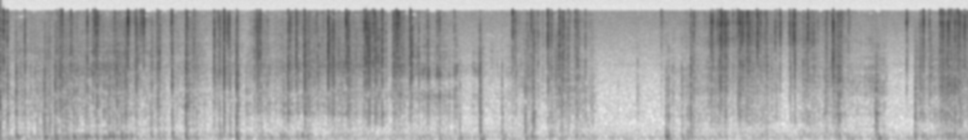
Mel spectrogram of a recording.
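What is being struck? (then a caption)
Quilted foil thermal pouch scratched with metal nail tips. A silver quilted foil thermal zip pouch is scratched with long metal nail tips, making dense, continuous crinkling and scratchy crackles. The sound has bright, sharp ticks over a soft low rumble, with a brief quieter stretch near the middle.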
